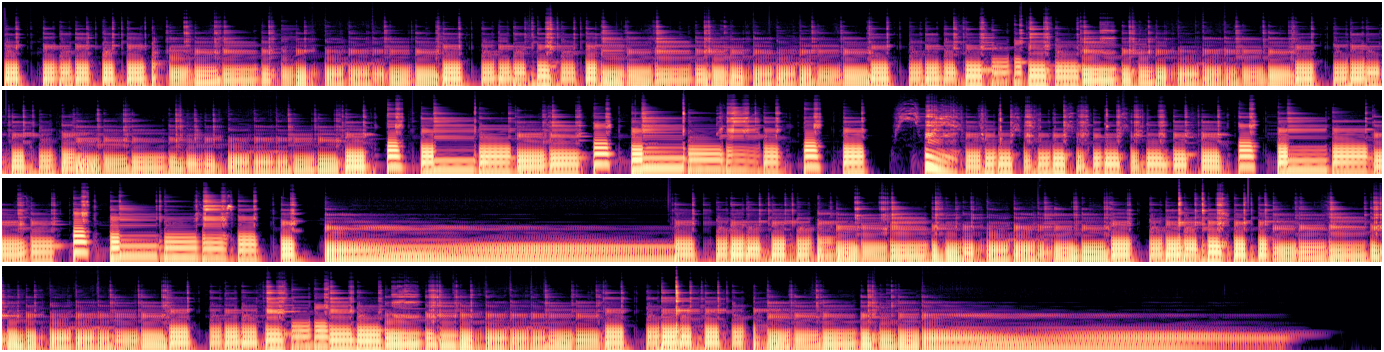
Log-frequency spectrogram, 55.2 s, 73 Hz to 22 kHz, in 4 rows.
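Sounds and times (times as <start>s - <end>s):
passive bass guitar groove: 0.0s - 54.7s.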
